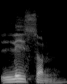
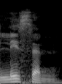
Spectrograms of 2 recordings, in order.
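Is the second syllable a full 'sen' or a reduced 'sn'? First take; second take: reduced sn; full sen. First: The second syllable is a reduced 'sn'. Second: The second syllable has a full 'sen' vowel. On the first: The speaker calls it right. "শুদ্ধ উচ্চারণ হবে লিসন" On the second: The speaker calls it wrong. "যদিও আমরা বলে থাকি লিসেন"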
